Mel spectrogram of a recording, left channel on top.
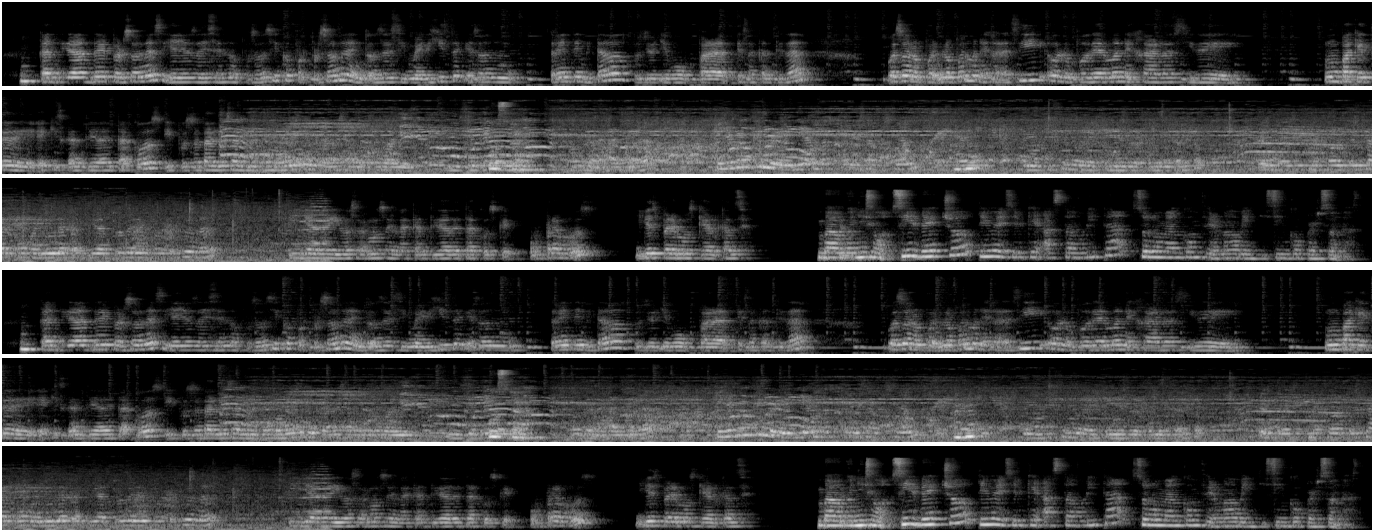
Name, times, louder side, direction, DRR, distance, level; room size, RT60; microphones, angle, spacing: voice 1, 0.4-5.2 5.5-8.5 8.8-12.4 13.2-18.9 19.4-20.4 20.8-23.6 23.9-25.8 26.3-29.6 30.3-33.3 33.7-34.9 35.8-35.9, left 1 dB, 50° left, 0.9 m, -25 dB
sound 1, 2.5-22.1, right 1 dB, 85° right, 1.0 m, -40 dB
sound 2, 15.9-30.7, left 3 dB, 35° left, 0.6 m, -28 dB
voice 2, 18.6-19.1 23.2-23.5 35.6-40.9, right 3 dB, 20° right, 0.5 m, -20 dB
4.9 x 3.0 x 2.8 m
head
